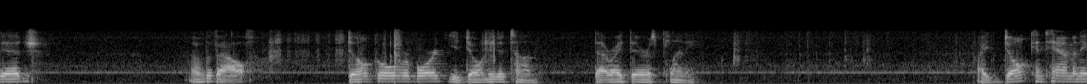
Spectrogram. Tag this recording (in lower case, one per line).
speech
